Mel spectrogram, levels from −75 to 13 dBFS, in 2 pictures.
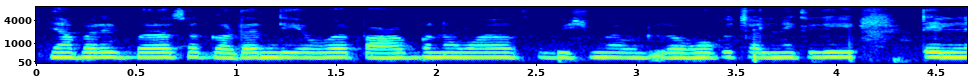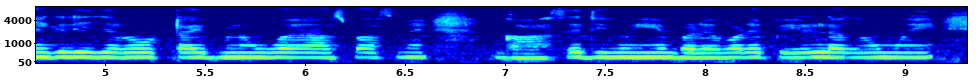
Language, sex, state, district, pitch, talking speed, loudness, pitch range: Hindi, female, Chhattisgarh, Kabirdham, 220 Hz, 250 wpm, -28 LUFS, 215-225 Hz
